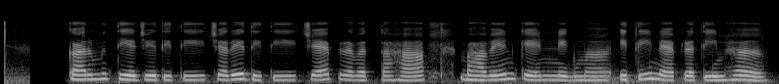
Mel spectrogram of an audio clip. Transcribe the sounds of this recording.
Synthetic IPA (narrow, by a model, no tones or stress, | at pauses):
kɐɾmt̪iɐd͡ʒeːd̪it̪it͡ʃɐɾeːd̪it̪it͡ʃɛːpɾɐʋɐt̪ːɐɦabʱaːʋeːnkeːnnɪɡmait̪inɛːpɾɐt̪iːmɦɐ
